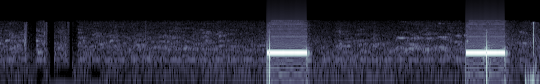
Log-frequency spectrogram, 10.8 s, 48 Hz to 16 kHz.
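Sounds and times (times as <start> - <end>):
faint low murmur: 0.0 - 10.7
telephone ringing tones of a call to a clinic: 5.4 - 6.2, 9.3 - 10.2.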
